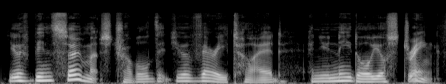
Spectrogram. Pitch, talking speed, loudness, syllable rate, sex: 140 Hz, 230 wpm, -18 LUFS, 5.0 syllables/s, male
